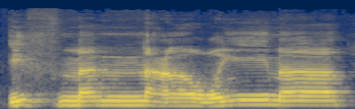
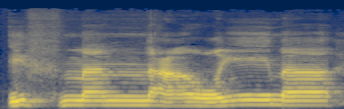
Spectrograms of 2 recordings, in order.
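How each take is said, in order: Both takes have the same delivery.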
